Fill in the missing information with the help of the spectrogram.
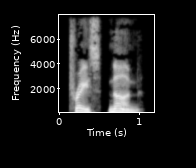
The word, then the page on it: trace: treɪs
